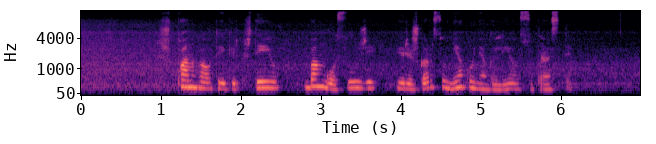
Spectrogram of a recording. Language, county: Lithuanian, Marijampolė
